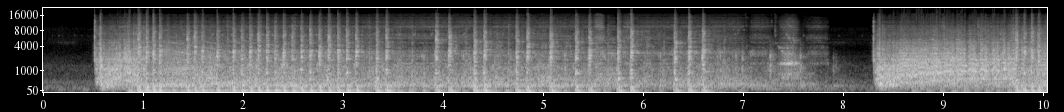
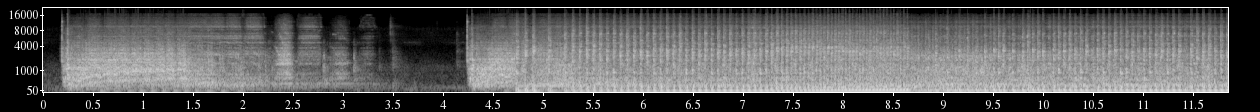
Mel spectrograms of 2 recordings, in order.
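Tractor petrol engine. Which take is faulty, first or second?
first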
